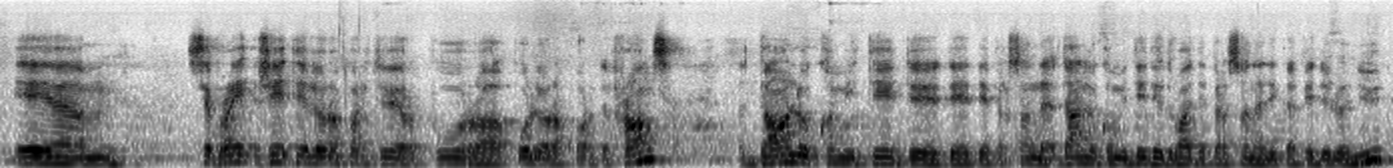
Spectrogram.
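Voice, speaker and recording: A man talks at a fairly slow pace and a medium pitch with ordinary pitch variation. There is audible room echo and noticeable background noise. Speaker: UN committee expert. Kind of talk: interview. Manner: halting, many repetitions.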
